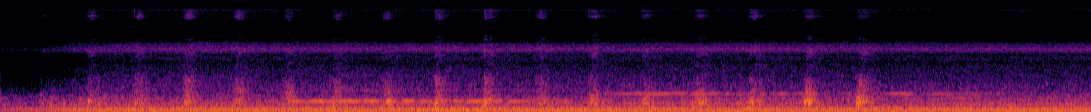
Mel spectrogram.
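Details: A female cat coughing frequently for months, attributed by the vet to an allergy, likely to wet food, gives a run of short, dry hacking coughs about two a second over a low hum.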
